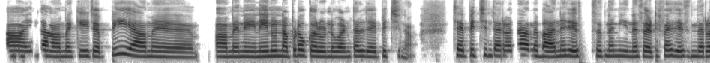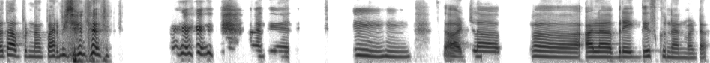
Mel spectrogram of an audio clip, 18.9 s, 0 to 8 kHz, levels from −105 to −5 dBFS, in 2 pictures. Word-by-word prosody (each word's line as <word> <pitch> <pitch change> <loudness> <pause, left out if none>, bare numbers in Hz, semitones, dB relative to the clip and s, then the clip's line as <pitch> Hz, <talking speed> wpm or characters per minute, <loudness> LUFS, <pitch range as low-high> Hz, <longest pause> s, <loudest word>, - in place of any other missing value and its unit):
ఆ! - - +2 0.3
ఇంకా 240 +2 +1
ఆమెకి 220 +2 -3
చెప్పి 250 +8 -1 0.3
ఆమె, 220 0 -1 0.9
ఆమెని 215 +1 0
నేనున్నపుడు 230 +2 +2
ఒక 235 - -2
2 215 0 -2
వంటలు 210 +3 -1
చేపిచ్చినా. 220 +1 -6 0.6
చేపిచ్చిన 255 +1 -1
తరువాత 235 0 -3
ఆమె 250 -1 -3
బానే 220 +2 +4
చేస్తందని 235 +1 -3
ఈయన 220 0 -1
సర్టిఫై 235 +3 +1
జేసిన 225 0 -4
తరవాత, 225 +4 0
అప్పుడు 235 -3 -9
నాకు 210 0 -6
పర్మిషన్ 270 +7 +5
దొ 375 - +11 2.2
అదే 225 0 -5
అదే. - - -5 1.0
హ్మ్. 250 -4 -3
హ్మ్. 210 -2 -9 0.5
సో, - - -9 0.2
అట్లా 220 -1 -3 0.7
ఆహ్, 200 -3 -2 0.2
అలా 205 0 +3 0.2
బ్రేక్ 205 -1 0
దీసుకున్నా 225 -3 -4
అనమాట. 175 -1 -10
225 Hz, 110 wpm, -24 LUFS, 215-235 Hz, 2.2 s, దొ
